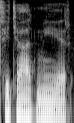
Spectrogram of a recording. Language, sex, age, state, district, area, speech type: Kashmiri, male, 18-30, Jammu and Kashmir, Kupwara, rural, spontaneous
